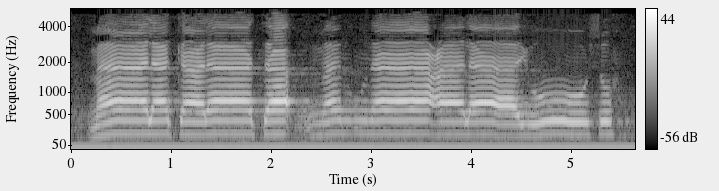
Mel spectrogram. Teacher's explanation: اختلاس جزء من الضمة بحيث تصير كما يقال ثلث حركة، ثلث حركة. ما لك لا تأمننا على يوسف، بدل ما تكمل الحركة كاملة تختلس منها، تقصر منها قليل، وهي في الصعوبة، فيها صعوبة، لكن الإشمام سهل. · Term: الاختلاس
